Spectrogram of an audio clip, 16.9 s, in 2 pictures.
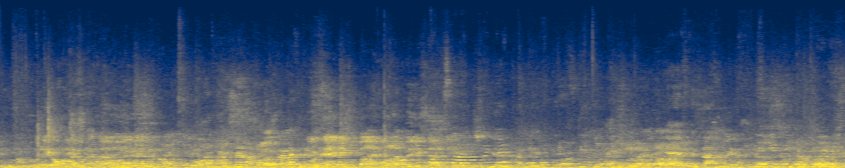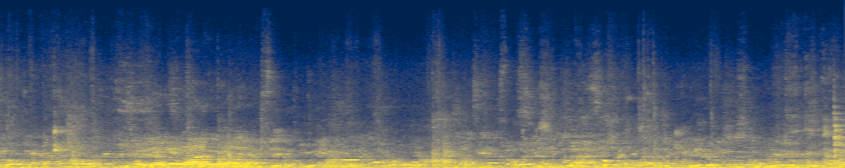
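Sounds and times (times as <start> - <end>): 
crowd walla of many tourists at a burger bar in Barcelona: 0.1 - 16.8.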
